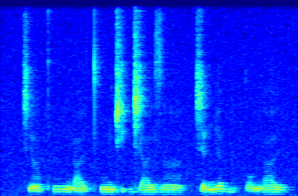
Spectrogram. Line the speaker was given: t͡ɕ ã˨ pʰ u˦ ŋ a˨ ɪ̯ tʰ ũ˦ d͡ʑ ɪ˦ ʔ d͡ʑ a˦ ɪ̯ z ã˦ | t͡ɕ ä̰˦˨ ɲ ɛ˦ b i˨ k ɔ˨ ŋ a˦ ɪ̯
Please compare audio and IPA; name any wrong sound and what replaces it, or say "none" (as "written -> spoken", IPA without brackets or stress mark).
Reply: none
